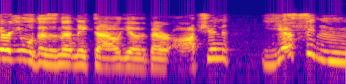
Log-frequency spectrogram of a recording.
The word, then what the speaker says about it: Dialga: You have either Dialga, oh jeez. It's Diamond and Algia, I think. So it's Dialga.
